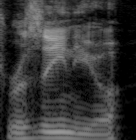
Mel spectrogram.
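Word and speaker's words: Rosenior: No, see, he's specifically come out and told us how to pronounce it. So I have like a preference of how to say it now, or like a reference rather to how to say it. So it's Rosinia.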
